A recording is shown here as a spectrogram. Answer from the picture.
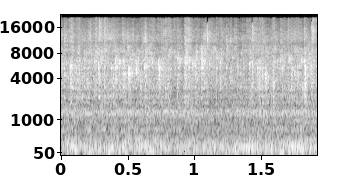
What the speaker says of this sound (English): and it starts to sizzle.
